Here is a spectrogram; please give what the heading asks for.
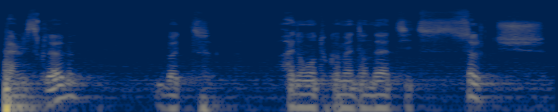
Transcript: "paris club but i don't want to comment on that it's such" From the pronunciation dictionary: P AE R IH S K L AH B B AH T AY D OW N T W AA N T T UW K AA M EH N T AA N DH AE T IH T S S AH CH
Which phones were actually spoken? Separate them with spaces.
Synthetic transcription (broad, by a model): P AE R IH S K L AH B B AH T AY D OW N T W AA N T T UW K AA M EH N T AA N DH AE T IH T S S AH CH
